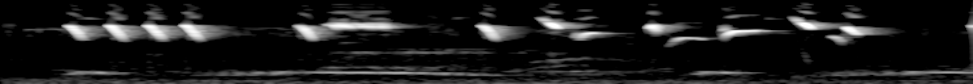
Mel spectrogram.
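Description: A black-throated canary sings a lively, high-pitched song of quick chirps and twittering trills in rapid bursts, with a faint lower whistle behind it.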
